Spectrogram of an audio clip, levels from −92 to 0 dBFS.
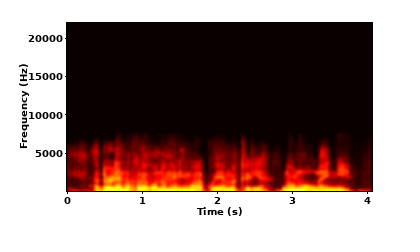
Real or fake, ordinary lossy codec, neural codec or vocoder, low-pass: fake; none; codec, 16 kHz, 1 kbps, X-Codec, HuBERT features, trained on balanced general audio; none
